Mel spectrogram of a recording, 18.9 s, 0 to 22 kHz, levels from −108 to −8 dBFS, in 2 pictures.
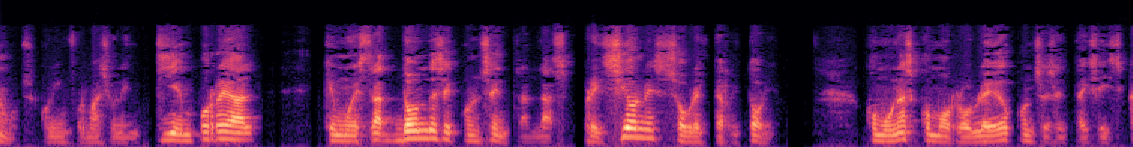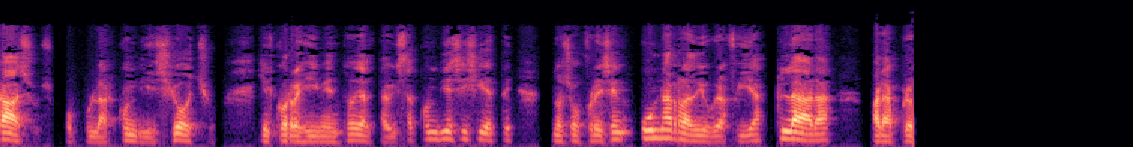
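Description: At 17.04 s the audio has a cut-off end: the final buffers were never written out, so the sound stops mid-event with no natural decay and falls straight to digital silence, which then holds for the remaining 1.85 s.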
